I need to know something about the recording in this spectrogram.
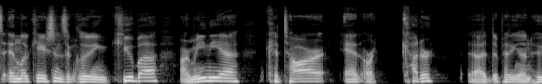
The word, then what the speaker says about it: Qatar: Well, I always get stumbled up on it because it looks like guitar and I know it's not guitar.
